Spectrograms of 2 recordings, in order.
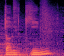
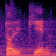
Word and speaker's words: Tolkien: Y que así se pronuncia, gracias a la película, nosotros siempre hemos dicho Tolkien, digamos que fonéticamente como se escribe, pero en la película él es muy enfático, el personaje que interpreta, eh, el personaje de la película que es Tolkien, eh, cómo se debe de pronunciar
